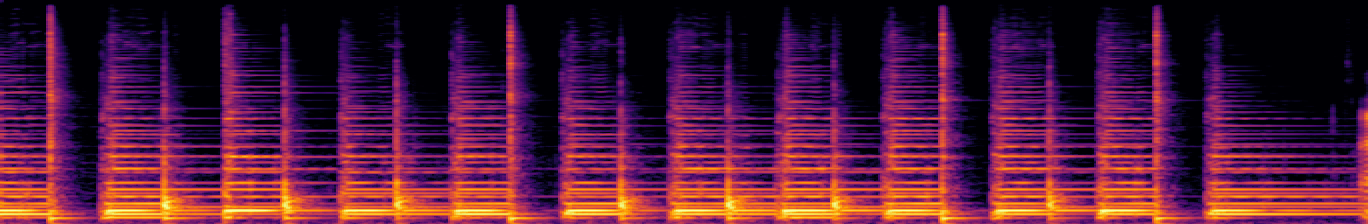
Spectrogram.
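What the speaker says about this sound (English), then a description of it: "it's cool to sometimes do double thumbs and double claps" Acoustic guitar played in a strumming pattern with doubled thumb strikes and doubled body claps, a regular rhythmic loop of ringing chords and sharp percussive hits, close and alone.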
